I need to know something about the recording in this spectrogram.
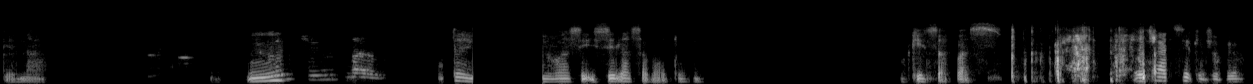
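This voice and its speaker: A woman's voice: very deep voice, very slow, creaky, pauses often, slightly rough, dry recording, muffled recording. A woman on a casual live stream from her bedroom, sipping wine as she boasts, taunts rivals and keeps asking her viewers if they understood. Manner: rambling with repeated questions to viewers. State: drinking wine while talking.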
